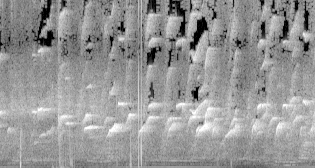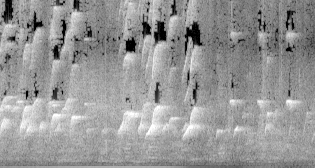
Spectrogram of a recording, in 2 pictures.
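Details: Several guinea pigs at guava feeding time squeak in a busy, overlapping chorus of short high whistled notes, with a few sharp clicks and knocks near the start and a low steady hum underneath.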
